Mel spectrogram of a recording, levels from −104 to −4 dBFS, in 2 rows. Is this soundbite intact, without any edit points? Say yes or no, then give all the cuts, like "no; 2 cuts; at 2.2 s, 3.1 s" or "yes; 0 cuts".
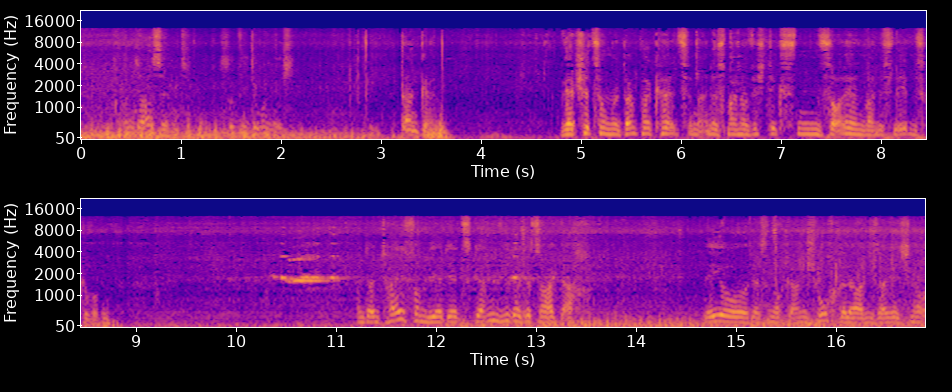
no; 1 cut; at 15.1 s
